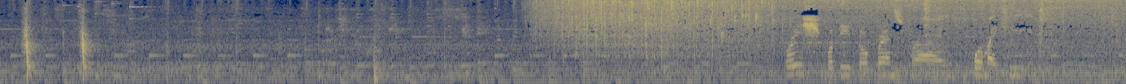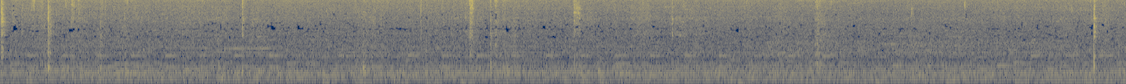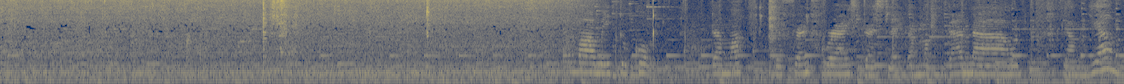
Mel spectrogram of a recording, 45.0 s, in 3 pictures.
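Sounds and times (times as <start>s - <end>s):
fries sizzling in hot oil: 7.0s - 37.8s
metal tongs clicking on pan: 14.9s - 16.8s, 20.6s - 22.0s, 29.5s - 29.8s, 33.5s - 34.0s, 35.7s - 35.9s.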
